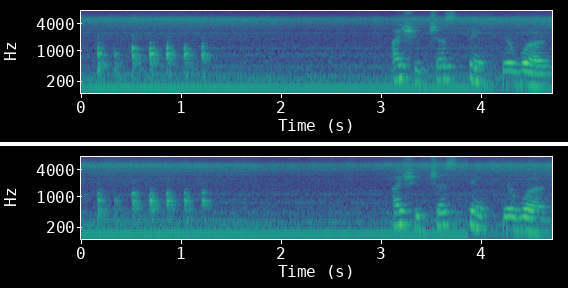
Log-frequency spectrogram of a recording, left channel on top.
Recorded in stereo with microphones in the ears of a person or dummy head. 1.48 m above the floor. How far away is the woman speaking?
About 0.8 m.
